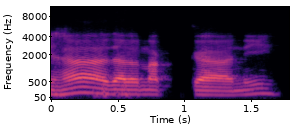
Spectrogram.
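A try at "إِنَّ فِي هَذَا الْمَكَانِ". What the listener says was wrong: Enggak usah ada tasdid. Makani langsung gitu. Fi hadzal makani.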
